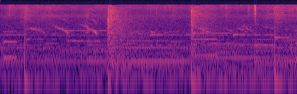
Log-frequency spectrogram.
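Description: Young Wyandotte chickens clucking and chirping softly nearby, with a few sharper calls and scuffs over a steady outdoor background hum.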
